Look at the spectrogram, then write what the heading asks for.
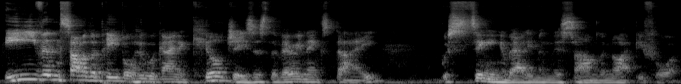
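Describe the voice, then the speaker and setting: Animated pastor in an echoey room. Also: male voice, fairly low pitch, normal speed. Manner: animated, chatty, laughs at his own points. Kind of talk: Bible reading and informal teaching. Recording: roomy echo, mic at a distance.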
